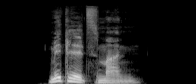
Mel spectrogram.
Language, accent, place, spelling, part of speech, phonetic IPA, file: German, Germany, Berlin, Mittelsmann, noun, [ˈmɪtl̩sˌman], De-Mittelsmann.ogg
- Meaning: middleman, go-between, intermediary, mediator (law), agent (male or of unspecified gender)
